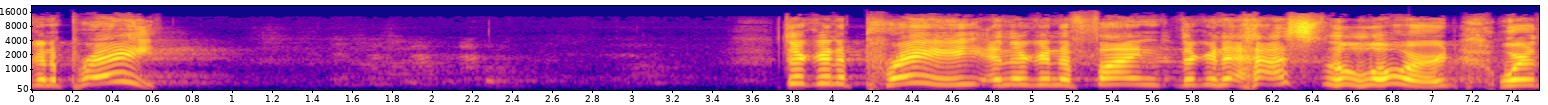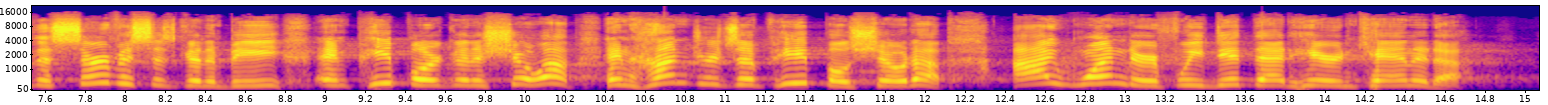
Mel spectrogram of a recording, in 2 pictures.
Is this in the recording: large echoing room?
yes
